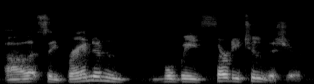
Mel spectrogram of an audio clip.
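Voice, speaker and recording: Fifty-something guy hosting a yarn stream, mellow warm voice, chatty, clears his throat a lot. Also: mid-range voice, animated, normal speed. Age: 50s. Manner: chatty and joking, often clears throat and chuckles. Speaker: yarn channel host. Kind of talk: casual livestream chat answering viewer comments.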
